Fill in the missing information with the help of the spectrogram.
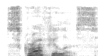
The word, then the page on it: scrofulous: British English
